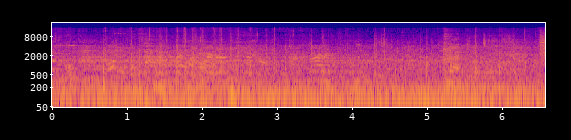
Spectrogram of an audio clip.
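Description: Faint, distant voices talking over a steady low background, with a few light clicks.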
